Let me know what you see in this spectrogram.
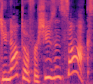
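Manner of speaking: sudden, high, excited exclaiming outcry. Racing up the stairs, right after a collision with a girl, exclaiming. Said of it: "exclaimed Dee".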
